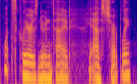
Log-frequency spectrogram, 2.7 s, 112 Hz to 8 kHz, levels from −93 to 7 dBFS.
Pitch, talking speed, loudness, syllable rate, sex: 160 Hz, 155 wpm, -17 LUFS, 5.0 syllables/s, female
